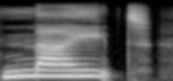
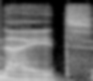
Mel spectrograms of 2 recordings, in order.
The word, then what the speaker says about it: night: Words like night, honest, right, thumb, subtle often confuse learners. I always pronounce the K in night and the B in subtle. Perfect!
